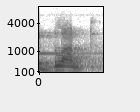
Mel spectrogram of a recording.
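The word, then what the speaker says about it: Blount: His middle name happened to be Blunt. B-L-O-U-N-T, pronounced Blunt, and it's just a thing I knew.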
